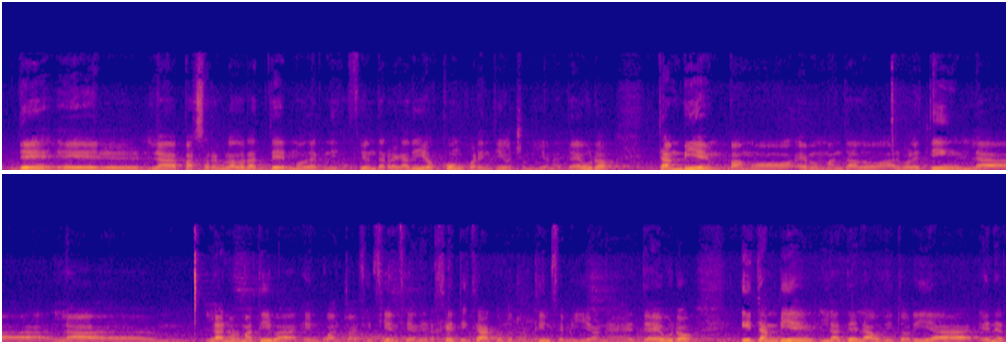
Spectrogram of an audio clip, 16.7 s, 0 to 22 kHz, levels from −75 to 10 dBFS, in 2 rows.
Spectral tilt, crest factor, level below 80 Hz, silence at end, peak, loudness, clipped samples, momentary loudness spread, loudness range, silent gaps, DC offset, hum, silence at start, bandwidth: -5 dB/octave; 22 dB; -74 dBFS; 0 s; -4 dBFS; -25 LUFS; under 0.1%; 10 LU; 3 LU; none; under 0.1%; none; 0 s; 15.5 kHz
